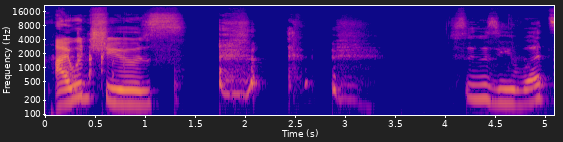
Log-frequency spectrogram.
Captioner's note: trailing laughter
